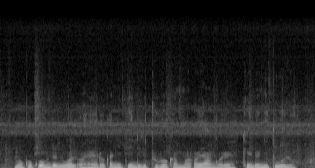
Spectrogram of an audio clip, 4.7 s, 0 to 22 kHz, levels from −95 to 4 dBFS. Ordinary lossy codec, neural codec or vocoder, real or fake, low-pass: none; none; real; 19.8 kHz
